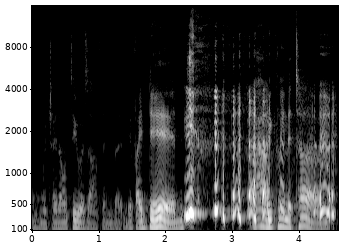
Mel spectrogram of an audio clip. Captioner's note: laughing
